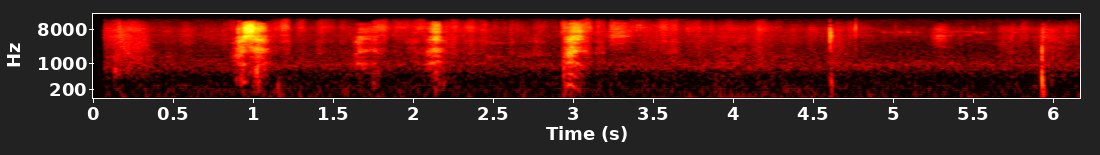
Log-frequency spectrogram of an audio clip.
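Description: A Lhasa Apso digging, heard as short, harsh scratching bursts with snuffly sniffs between them.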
